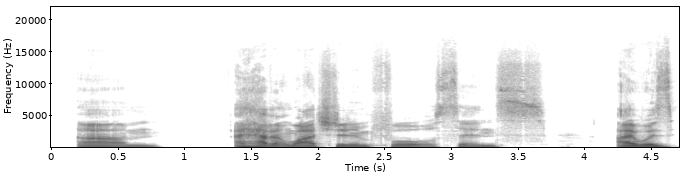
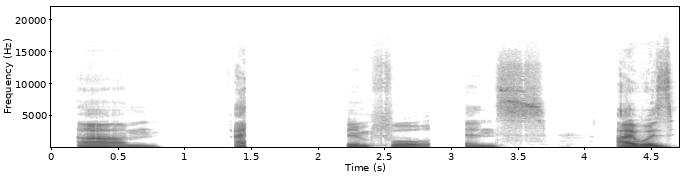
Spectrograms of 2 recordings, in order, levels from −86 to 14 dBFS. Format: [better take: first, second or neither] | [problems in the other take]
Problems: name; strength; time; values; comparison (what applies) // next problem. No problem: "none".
first | audio cutting out; at 1.5 s for 1 s and at 3 s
